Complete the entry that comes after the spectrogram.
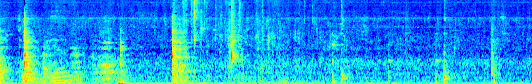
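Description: Beef frying in a pan with okra, mushrooms and plantain nearby crackles with a continuous sizzle, punctuated by scattered scraping clacks of a stirring utensil, moderately close.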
